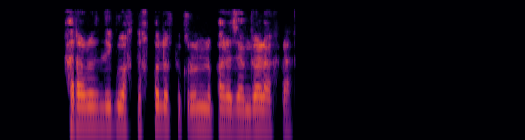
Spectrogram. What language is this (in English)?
Pashto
